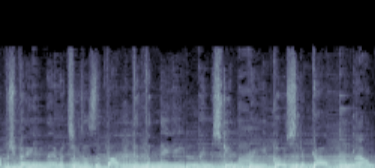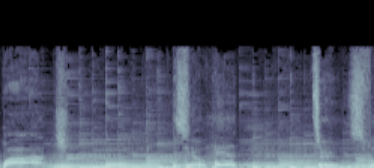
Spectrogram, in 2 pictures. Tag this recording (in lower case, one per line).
music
